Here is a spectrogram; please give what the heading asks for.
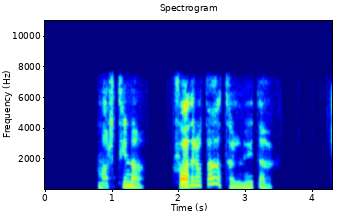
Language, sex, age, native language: Icelandic, female, 20-29, Icelandic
